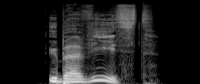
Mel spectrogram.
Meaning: second-person singular/plural preterite of überweisen
- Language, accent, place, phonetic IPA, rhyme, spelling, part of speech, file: German, Germany, Berlin, [ˌyːbɐˈviːst], -iːst, überwiest, verb, De-überwiest.ogg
